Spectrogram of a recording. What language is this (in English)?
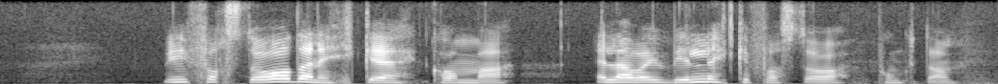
Norwegian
